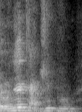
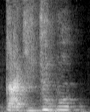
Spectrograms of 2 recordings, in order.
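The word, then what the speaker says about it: Onyekachukwu: His name is Ibe Onyekachuku, but he doesn't want to sound Igbo. So he will say his name is Ibe Kachichuku.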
